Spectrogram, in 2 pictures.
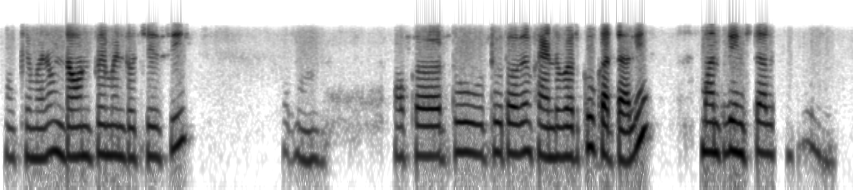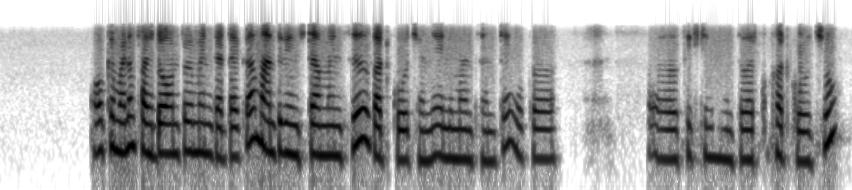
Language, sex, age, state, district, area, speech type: Telugu, female, 30-45, Telangana, Medchal, urban, conversation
